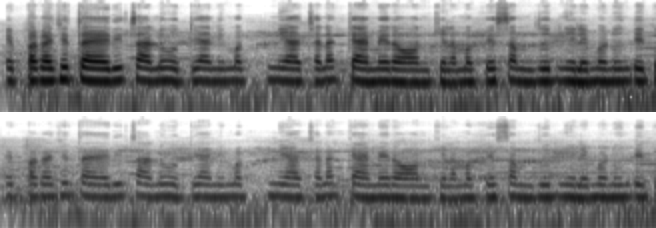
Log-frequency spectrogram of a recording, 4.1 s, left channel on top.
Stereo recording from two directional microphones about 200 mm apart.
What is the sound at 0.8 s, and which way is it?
A woman's voice, 35° left (ahead or behind).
